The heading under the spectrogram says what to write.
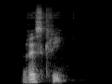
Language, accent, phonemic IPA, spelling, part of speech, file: French, France, /ʁɛs.kʁi/, rescrit, noun, LL-Q150 (fra)-rescrit.wav
- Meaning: rescript, mandate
